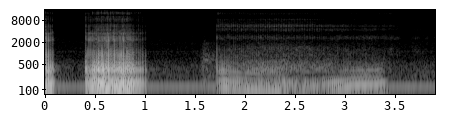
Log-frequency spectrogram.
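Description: A loud rough snoring inhale followed by a longer, softer rumbling snore.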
